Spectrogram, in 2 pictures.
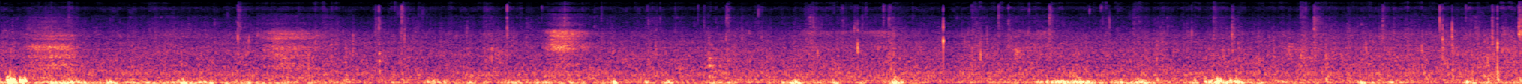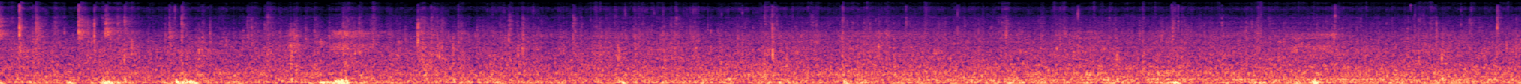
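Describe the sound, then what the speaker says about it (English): Rain falling outdoors, a soft steady patter with scattered heavier drops and occasional low thuds, fairly quiet and continuous with no talk. "I can't stand the rain. That's like totally wet through."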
